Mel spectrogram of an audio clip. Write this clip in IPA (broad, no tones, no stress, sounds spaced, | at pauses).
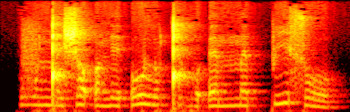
v o ŋ͡ǃ e ʃ ʌ ʔ ʌ ŋ e ʔ o l o ǃ i ɡʷ ɛ ʔ ɛ mː ɛ pː i s o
